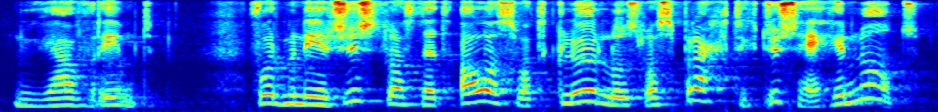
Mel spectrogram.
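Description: A woman's voice: medium pitch, lively intonation, moderate pace, darkish tone. Lady reading a kids story, playful and full of suspense, voice goes up and down a lot. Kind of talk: storybook narration for children.

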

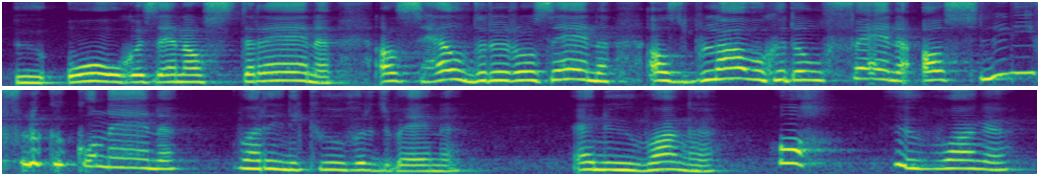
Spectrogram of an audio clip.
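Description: A woman's voice: sits high, measured pace, a little mellow, voice pushed up. A woman voicing a shy, lovestruck man who stammers, then gushes flowery verse. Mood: gushing. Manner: stammering, then gushing and theatrical.

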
